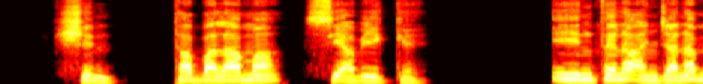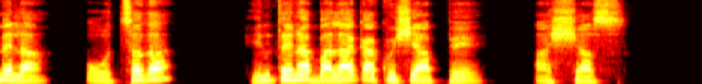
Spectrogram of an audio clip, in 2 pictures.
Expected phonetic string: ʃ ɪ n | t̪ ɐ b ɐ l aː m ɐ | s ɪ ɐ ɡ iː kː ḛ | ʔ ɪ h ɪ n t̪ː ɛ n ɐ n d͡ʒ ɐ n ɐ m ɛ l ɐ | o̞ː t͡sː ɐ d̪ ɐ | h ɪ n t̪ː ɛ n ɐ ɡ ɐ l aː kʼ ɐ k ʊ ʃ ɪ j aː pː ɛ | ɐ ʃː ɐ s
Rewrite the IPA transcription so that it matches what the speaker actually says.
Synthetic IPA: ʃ ɪ n | t̪ ɐ b ɐ l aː m ɐ | s ɪ ɐ b iː kː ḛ | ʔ ɪ h ɪ n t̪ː ɛ n ɐː n d͡ʒ ɐ n ɐ m ɛ l ɐ | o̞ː t͡sː ɐ d̪ ɐ | h ɪ n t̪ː ɛ n ɐ b ɐ l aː kʼ ɐ k ʊ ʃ ɪ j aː pː ɛ | ɐ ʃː ɐ s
